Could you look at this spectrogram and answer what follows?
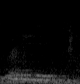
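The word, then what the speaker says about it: Ready: Linda, for future reference, his name is pronounced Reedy, Yeah. yes, It's R-E-A-D-Y. The dictionary says Reddy, I'm sorry.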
